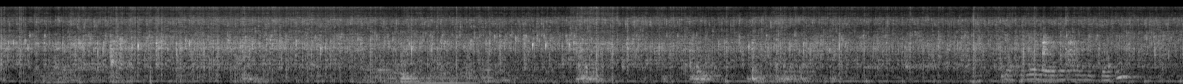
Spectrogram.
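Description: Sliced onions sizzling in hot oil in a steel kadai: a steady crackling hiss. Partway through, the onions are stirred in the pan.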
